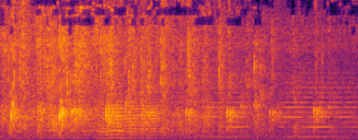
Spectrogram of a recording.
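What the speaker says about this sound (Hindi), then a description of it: "इनके लिए ताली बजा दो, खुश हो जाएंगे।" An audience at a spiritual discourse claps together, a loud, sustained patter of many hands with a faint tonal hum underneath.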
